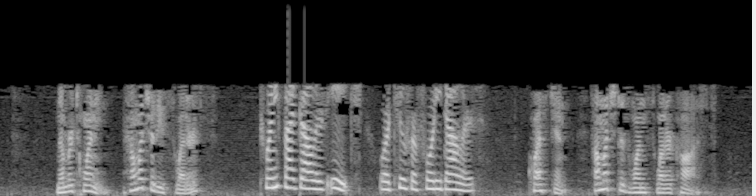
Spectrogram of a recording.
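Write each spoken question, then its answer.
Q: Question, how much does one sweater cost?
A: $25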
